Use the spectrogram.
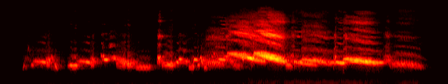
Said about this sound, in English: Yes, it's a type of bird. But what type of bird is that? I'll give you a hint. It swoops. A magpie. Yes, that is the sound of a magpie.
